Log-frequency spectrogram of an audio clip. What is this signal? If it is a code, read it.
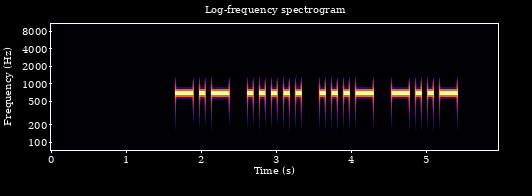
Morse code, heard as a keyed tone, about 18 wpm, 700 Hz. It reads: K5VX
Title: Speed Racing - USA 1x2 Call Signs 15wpm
